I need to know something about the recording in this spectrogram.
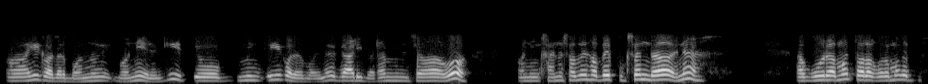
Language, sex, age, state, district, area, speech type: Nepali, male, 18-30, West Bengal, Kalimpong, rural, conversation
